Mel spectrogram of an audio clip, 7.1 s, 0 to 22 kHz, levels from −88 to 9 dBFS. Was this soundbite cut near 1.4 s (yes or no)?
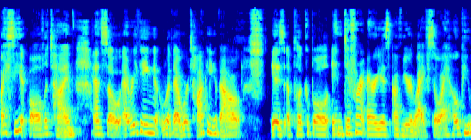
yes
